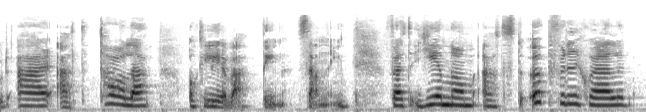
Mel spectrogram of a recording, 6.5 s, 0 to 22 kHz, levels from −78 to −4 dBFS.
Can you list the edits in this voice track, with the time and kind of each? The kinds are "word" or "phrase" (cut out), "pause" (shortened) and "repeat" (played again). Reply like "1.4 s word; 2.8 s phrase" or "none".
none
